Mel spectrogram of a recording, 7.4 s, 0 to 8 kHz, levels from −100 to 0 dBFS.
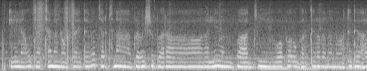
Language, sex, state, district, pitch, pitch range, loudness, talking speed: Kannada, female, Karnataka, Bellary, 200 Hz, 195-205 Hz, -12 LUFS, 105 wpm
